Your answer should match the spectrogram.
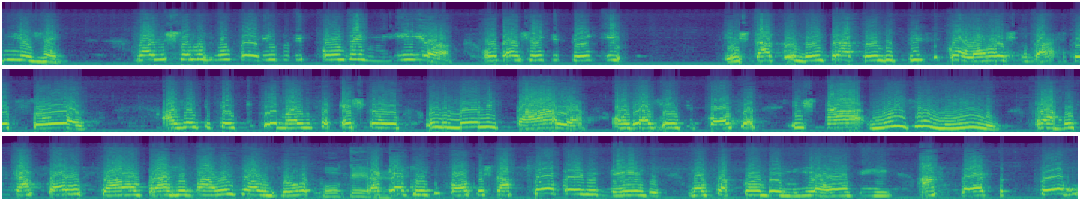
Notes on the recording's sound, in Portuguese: Participou por telefone no programa Comando Geral.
